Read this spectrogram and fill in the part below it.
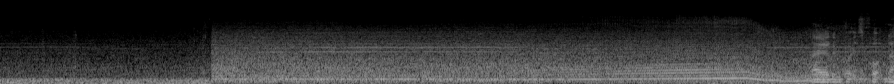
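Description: A car in Farming Simulator 25 accelerates from behind, its engine drone rising steadily in pitch, loud and close, then dropping sharply as it shifts near the end; a person talks over it.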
